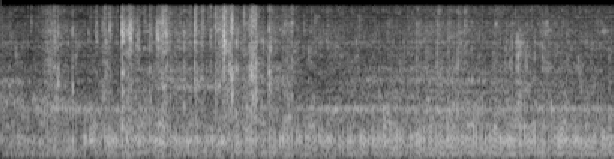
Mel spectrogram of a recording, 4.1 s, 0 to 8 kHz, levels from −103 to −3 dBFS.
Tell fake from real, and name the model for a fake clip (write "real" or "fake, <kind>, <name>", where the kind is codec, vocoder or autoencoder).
fake, vocoder, HiFi-GAN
